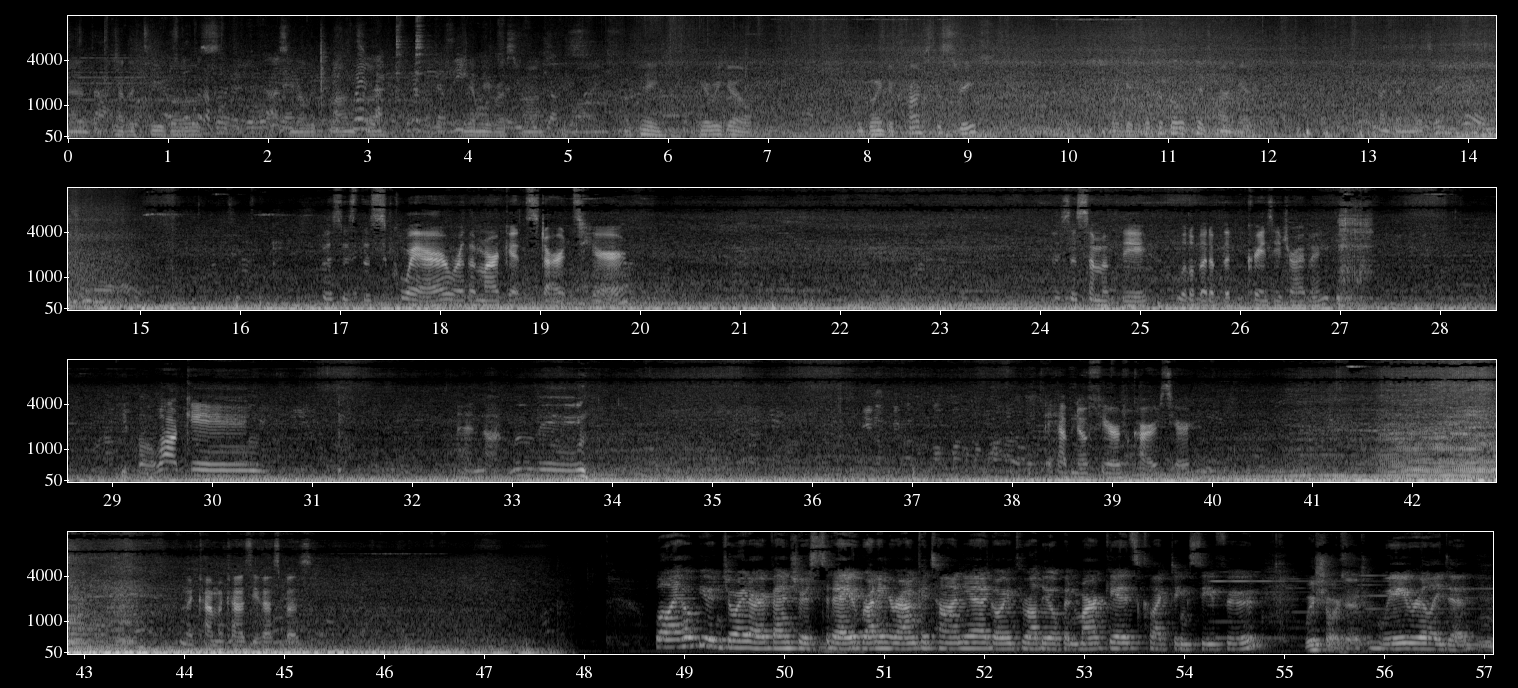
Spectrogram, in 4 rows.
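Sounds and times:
car engine and road rumble: 0.0s - 48.0s
street noise: 0.0s - 57.0s.

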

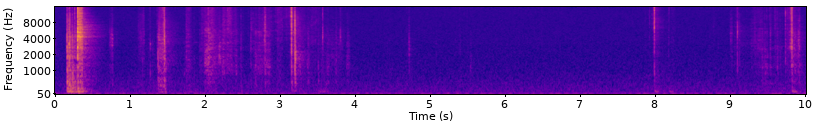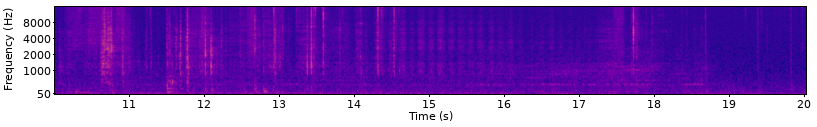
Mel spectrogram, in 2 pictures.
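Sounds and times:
paper rustling: 9.0s - 15.0s.

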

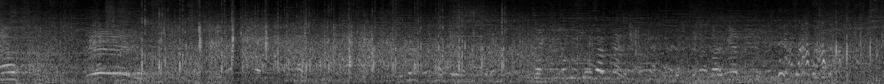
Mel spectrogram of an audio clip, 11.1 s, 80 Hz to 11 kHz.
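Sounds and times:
audience applauding: 1.6s - 7.6s, 10.2s - 11.0s.

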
